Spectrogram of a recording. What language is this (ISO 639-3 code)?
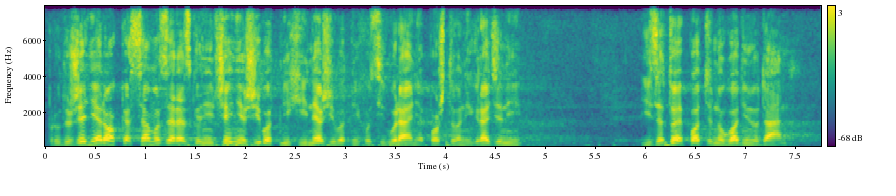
srp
